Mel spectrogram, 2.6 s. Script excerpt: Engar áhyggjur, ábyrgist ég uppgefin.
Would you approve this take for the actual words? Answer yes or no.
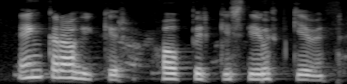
yes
